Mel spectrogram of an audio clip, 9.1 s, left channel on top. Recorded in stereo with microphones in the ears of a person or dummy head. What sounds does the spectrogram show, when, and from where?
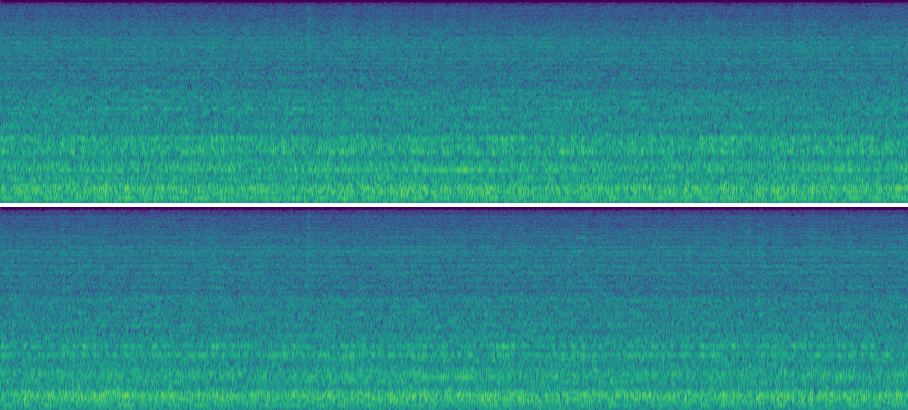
0.0 s a fan: 15° left (ahead or behind), 0.9 m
